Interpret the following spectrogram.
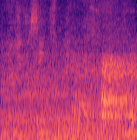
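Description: A dog whining and yipping over background voices in a large hall. The sound gets louder about one and a half seconds in.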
